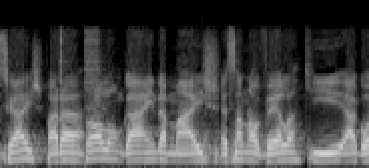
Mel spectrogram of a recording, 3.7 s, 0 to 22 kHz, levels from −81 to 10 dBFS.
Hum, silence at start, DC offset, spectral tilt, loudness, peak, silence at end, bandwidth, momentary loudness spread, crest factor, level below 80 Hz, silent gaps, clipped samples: none; 0 s; under 0.1%; -6 dB/octave; -18 LUFS; -4 dBFS; 0 s; 12 kHz; 3 LU; 12 dB; -60 dBFS; none; under 0.1%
